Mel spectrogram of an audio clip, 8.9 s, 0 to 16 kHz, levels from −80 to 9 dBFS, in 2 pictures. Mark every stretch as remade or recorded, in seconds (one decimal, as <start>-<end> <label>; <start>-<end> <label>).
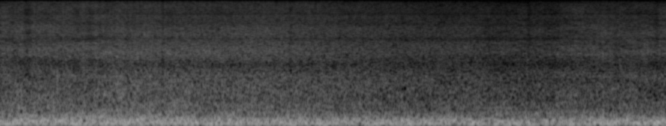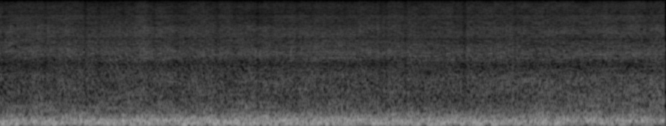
0.0-0.8 remade; 0.8-3.2 recorded; 3.2-8.9 remade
